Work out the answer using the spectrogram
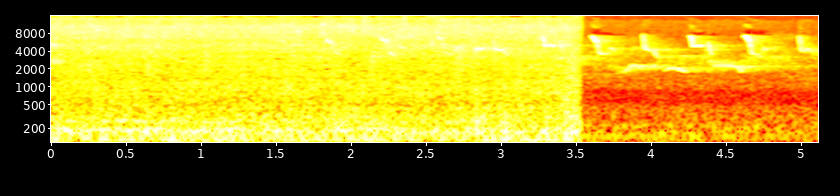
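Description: Faint birds chirping over a low steady hum. About three and a half seconds in, the hum drops away, leaving a quick run of short high chirps.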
